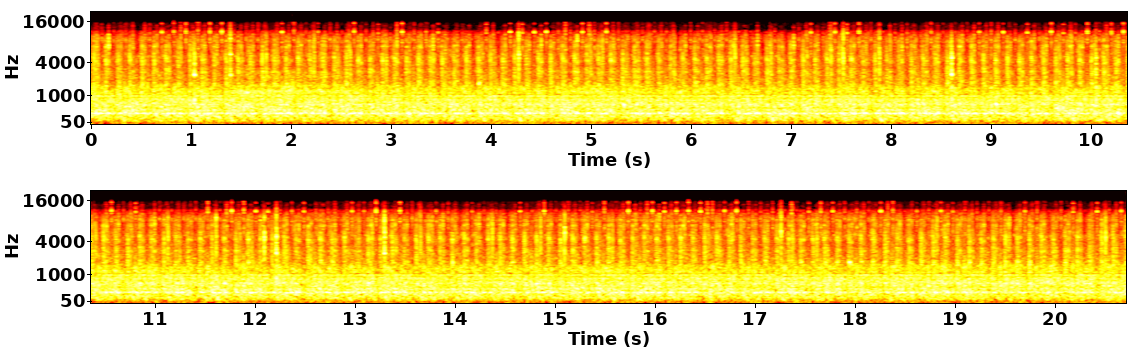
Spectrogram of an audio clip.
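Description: A sewing machine runs with its foot pedal pressed fully to the floor, a fast, even mechanical stitching whir with a faint rapid tick, steady and unbroken throughout, quiet and close.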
